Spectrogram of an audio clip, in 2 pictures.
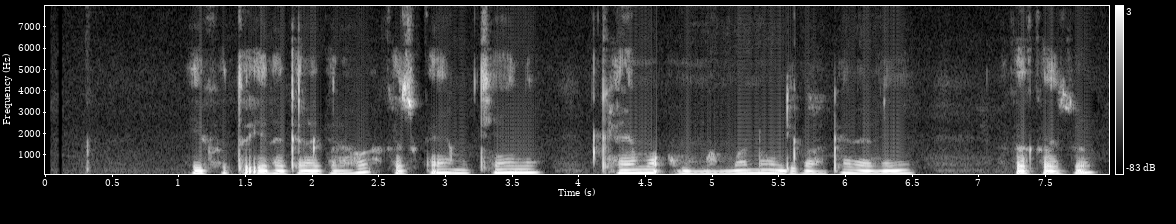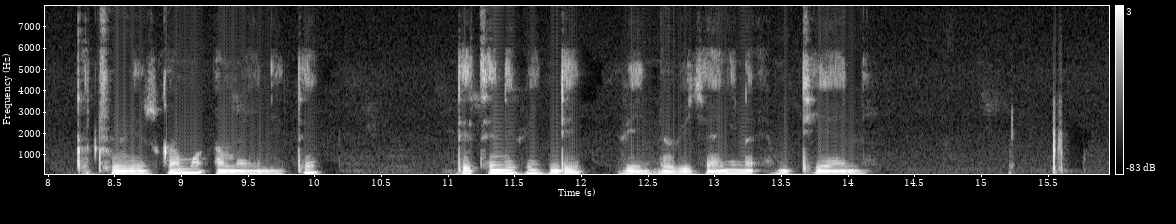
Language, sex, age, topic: Kinyarwanda, female, 18-24, finance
